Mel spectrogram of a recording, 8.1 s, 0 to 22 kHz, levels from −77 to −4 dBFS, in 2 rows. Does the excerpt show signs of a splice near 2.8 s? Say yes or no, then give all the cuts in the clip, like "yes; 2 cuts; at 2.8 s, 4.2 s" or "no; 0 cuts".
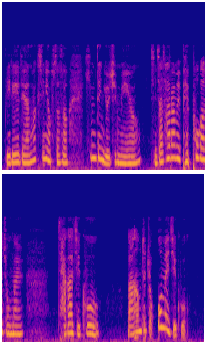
yes; 1 cut; at 2.8 s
